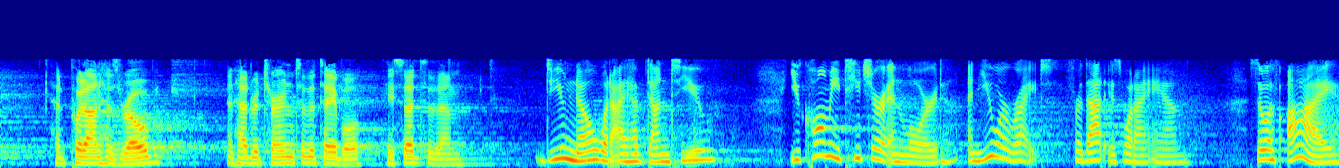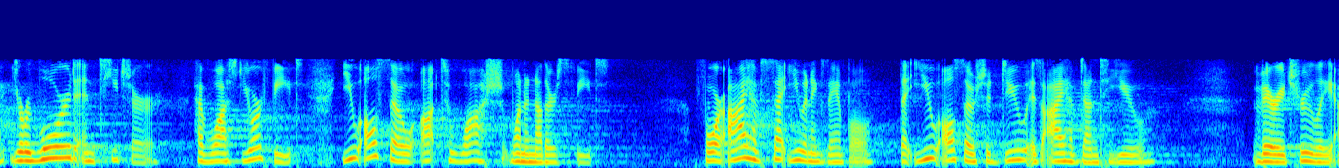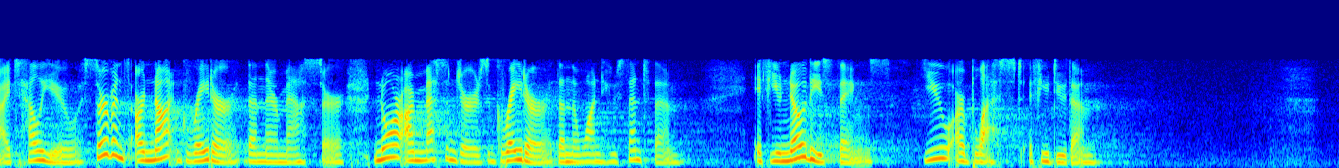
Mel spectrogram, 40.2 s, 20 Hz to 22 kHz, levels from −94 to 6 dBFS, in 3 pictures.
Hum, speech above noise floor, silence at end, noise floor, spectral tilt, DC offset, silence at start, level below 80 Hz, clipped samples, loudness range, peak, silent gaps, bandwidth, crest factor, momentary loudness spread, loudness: none; 41 dB; 2.4 s; -66 dBFS; -5 dB/octave; under 0.1%; 0 s; -62 dBFS; under 0.1%; 5 LU; -4 dBFS; none; 5.4 kHz; 22 dB; 15 LU; -25 LUFS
